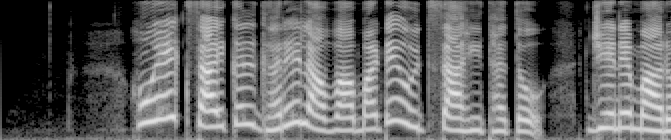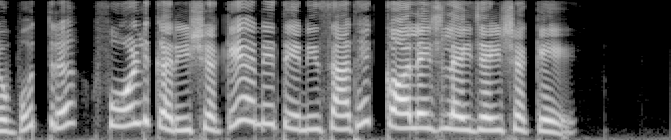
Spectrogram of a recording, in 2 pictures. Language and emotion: Gujarati, happy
